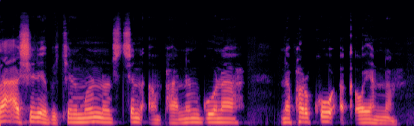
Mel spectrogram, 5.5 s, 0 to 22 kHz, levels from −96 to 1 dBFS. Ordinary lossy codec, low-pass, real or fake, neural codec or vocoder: none; 14.4 kHz; real; none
